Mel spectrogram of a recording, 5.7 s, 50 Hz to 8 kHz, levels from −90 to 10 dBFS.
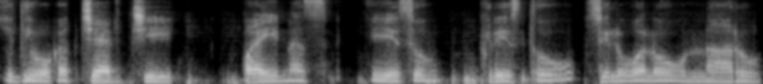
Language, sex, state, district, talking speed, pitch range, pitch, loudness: Telugu, male, Telangana, Hyderabad, 75 wpm, 80-90 Hz, 85 Hz, -19 LUFS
